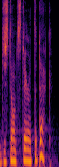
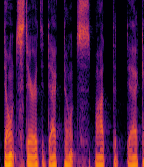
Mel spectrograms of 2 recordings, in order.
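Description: First: Higher, light, offhand tip; gentle, casual debriefer. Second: Slow, measured repetition to oneself; pondering the advice. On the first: Instructor corrects pilot's landing, gentle and casual. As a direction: imitate an easygoing instructor's mild correction. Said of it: "real gentle, real casual". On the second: Pilot mulls over debrief advice, slowly pondering. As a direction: chew over each word of the instruction. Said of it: "had a little, you know, come to Jesus". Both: Retold or imitated.

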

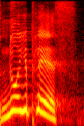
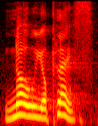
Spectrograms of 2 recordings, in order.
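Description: First: Jamaican patois "Know your place", "place" said like "pleess", "your" a quick "yuh". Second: Said in the usual way. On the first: Shown as a demonstration. Preacher showing the congregation his Jamaican mum's patois warning. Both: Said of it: "And I'd say that in patois".

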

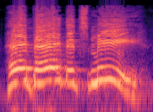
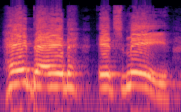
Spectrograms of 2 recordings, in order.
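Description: First: Louder, higher cheery husband on the phone; breezy call home to warn her; phone call to wife. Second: Easy call home, lightly voiced; phone call to wife. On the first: Retold or imitated. Husband phoning his wife, louder higher cheery greeting. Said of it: "the phone call sounds like this". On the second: Husband phoning wife about guests, lightly voiced casual greeting. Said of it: "this is how this call sounds".

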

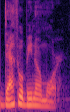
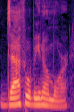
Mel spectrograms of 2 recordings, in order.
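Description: First: Softer, moved, voice close to tears; choked up. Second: Said in the usual way. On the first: Real, not acted. Pastor overcome while repeating the verse, softly moved. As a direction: let the words catch with emotion. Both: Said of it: "I guess I get emotional".

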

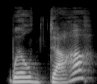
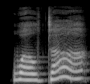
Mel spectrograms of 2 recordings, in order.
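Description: First: Puzzled "Well, duh?" rising at the end; incredulous echo. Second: Sarcastic duh. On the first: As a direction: repeat it back, offended. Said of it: "What do you mean by that". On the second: Squeak mocking. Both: A narrator's reading.

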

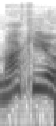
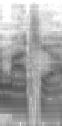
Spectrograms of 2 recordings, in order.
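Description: First: Macchio said "MAH-kee-oh"; hard K in Macchio. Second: Macchio said "MAH-chee-oh"; CH sound in Macchio. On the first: Unsure of the actor's surname, trying Macchio as "MAH-kee-oh". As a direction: say Macchio with a K sound in the middle. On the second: Unsure of the actor's surname, offering Macchio as "MAH-chee-oh". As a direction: say Macchio with a CH as in match. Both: Shown as a demonstration. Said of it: "is it Macchio or Macchio?".

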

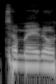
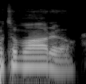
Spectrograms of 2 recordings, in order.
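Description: First: Tomato said with a long AY in the middle; everyday American tomato, "may". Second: Tomato said with a broad AH in the middle; tomato, middle syllable rhyming with "spa". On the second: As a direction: say tomato as to-MAH-to. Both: Shown as a demonstration. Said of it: "like I did with".

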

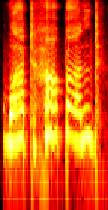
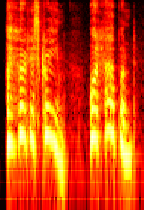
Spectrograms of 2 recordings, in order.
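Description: First: Very high, drawn-out horrified question; high, stretched-out alarm. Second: High-pitched urgent questioning; high, worried query at normal speed; alarmed maid. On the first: A narrator's reading. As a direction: gasp the question high and slow in horror. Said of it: "her heart stopped in alarm". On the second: Acted. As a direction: burst in asking in a high young-maid voice. Maid rushes in after scream.

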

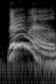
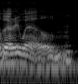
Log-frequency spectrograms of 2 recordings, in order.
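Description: First: Loud, high, booming agreement; big jovial acceptance; hearty recovery. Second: Said in the usual way. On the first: A narrator's reading. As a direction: burst back into joviality. Bagman recovers himself heartily.

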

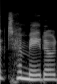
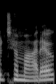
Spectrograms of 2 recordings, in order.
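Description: First: "tomato" with a long AY; to-MAY-to pronunciation. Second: "tomato" with a broad AH; to-MAH-to pronunciation. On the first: Host asking about either-way words, "tomato" as to-MAY-to. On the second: Host asking about either-way words, "tomato" as to-MAH-to. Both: Shown as a demonstration. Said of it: "you can pronounce it either way".

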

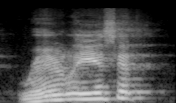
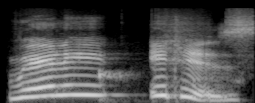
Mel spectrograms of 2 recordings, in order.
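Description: First: "Rarely is it?" rising as a question; questioning tune. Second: "Rarely it is." with stress on "Rarely", falling; "Rarely it is." stated flatly with a fall; firm statement. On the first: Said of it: "uh, rarely is it". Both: Shown as a demonstration.

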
